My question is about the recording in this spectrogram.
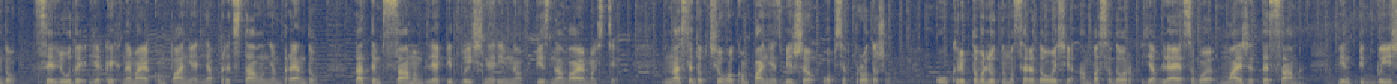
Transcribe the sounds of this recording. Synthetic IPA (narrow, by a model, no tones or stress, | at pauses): d̪ʊ | t̪sɛlʲud̪ɪjɐkɪxnɐjmɑjɛkɔmpɑnʲijɐd̪lʲɐpɾet̪st̪ɑʋlˠenʲːɐbɾɛnd̪ʊ | t̪ɐt̪ɪmsɑmɪmd̪lʲɐpʲid̪ʋɪʃenʲɐɾʲiwnʲɔpʲiznɐʋɑjemɔ̰sʲtʲḭ | wnɑsʲlʲid̪ɔkt͡ʃɔɦɔkɔmpɑnʲijɐzʲbʲilʲʃʊjɛɔpsʲɐxpɾɔd̪ɐʒʊ̰ | ukɾʲipt̪ɔʋɔlʲut̪nɔmʊseɾed̪ɔʋɪʃʲḭʔɐmbɐsɐd̪ɔrjɐwlʲajɛsɔbɔjʊmɑjʒɛt̪ɛsɑmɛ | ʋʲinpʲid̪ʋɪ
